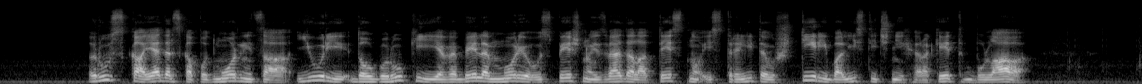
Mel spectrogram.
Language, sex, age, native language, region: Slovenian, male, 18-29, Slovenian, Drava region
